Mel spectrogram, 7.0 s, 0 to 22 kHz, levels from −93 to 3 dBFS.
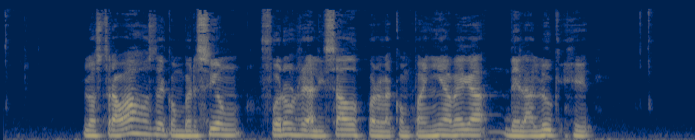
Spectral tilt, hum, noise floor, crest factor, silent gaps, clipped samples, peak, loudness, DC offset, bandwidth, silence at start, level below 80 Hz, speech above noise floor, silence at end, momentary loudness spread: -5.5 dB/octave; none; -68 dBFS; 14 dB; none; under 0.1%; -20 dBFS; -33 LUFS; under 0.1%; 16.5 kHz; 0.85 s; -62 dBFS; 35 dB; 1.05 s; 7 LU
